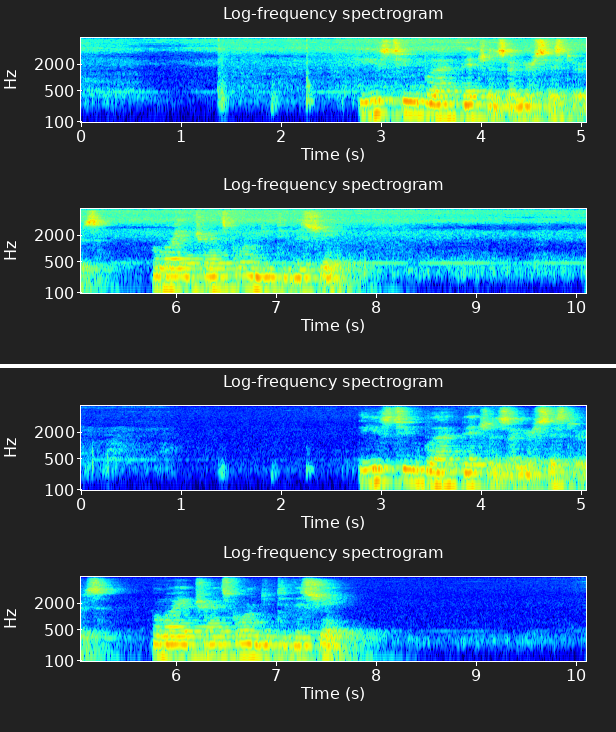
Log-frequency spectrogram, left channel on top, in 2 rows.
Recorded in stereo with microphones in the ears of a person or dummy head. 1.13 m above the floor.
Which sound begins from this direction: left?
A man speaking, at 2.8 s.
